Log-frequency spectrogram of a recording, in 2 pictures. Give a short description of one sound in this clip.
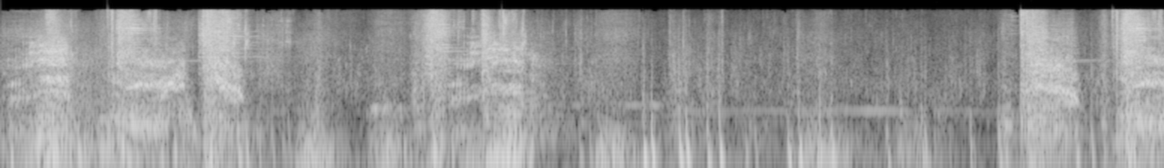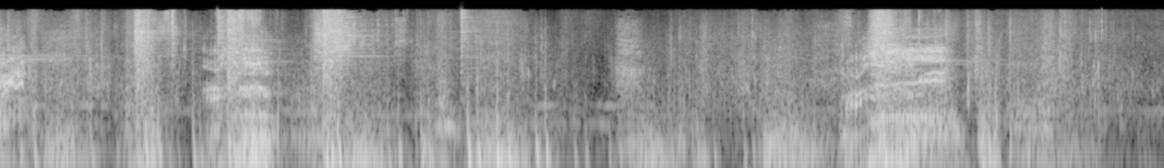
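A bear roars and growls.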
